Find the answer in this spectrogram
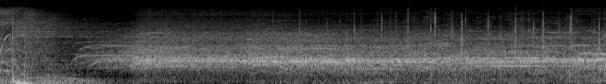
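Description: A pop song stops on its final hit, then a large crowd of fans cheers and screams, rising about a second in and holding steady.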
